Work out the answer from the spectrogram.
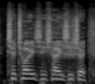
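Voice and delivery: high, stumbling go at Irish; badly faked Irish. Host showing he can't do it, hopeless Irish. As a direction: fumble for an Irish accent. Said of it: "I can't do an Irish accent".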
